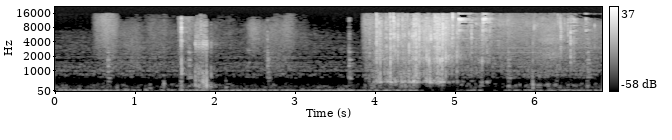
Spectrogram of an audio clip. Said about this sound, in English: Okay, so yeah, the keys are literally all picked from a bowl, exactly the way that you hear there. It is a fucking gigantic punch bowl.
